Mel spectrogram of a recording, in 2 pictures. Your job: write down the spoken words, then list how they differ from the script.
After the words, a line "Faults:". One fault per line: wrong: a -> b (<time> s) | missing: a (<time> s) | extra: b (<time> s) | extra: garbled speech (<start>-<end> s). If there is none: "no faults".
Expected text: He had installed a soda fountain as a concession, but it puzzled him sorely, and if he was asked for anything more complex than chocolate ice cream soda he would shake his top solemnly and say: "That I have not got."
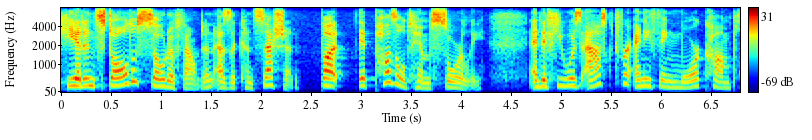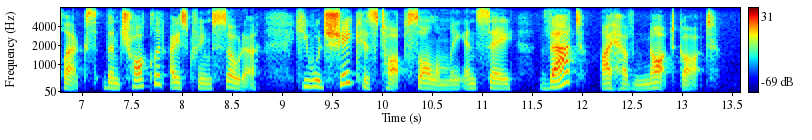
He had installed a soda fountain as a concession, but it puzzled him sorely, and if he was asked for anything more complex than chocolate ice cream soda he would shake his top solemnly and say: "That I have not got."
Faults:
no faults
